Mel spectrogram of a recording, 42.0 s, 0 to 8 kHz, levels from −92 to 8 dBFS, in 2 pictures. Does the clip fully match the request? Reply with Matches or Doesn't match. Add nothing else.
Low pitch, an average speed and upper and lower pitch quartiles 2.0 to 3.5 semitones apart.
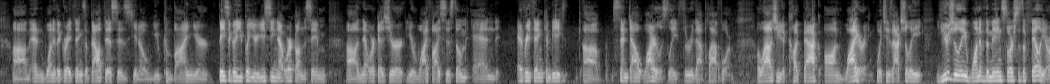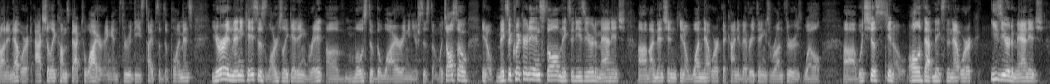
Doesn't match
